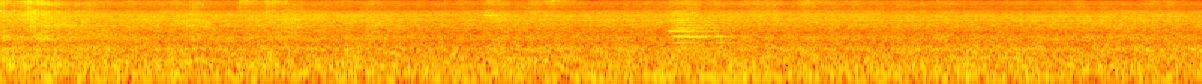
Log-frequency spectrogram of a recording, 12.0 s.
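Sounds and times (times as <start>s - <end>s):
train carriages rumbling past: 0.0s - 12.0s
train horn toot: 6.6s - 7.5s.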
